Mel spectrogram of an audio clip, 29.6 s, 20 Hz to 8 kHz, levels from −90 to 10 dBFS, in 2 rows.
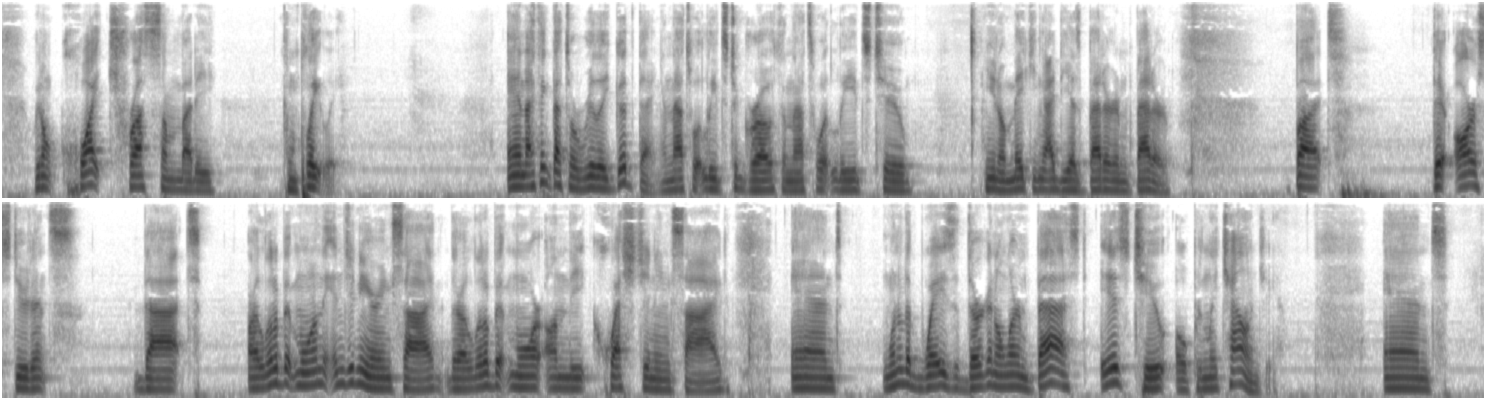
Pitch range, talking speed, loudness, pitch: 100-130 Hz, 145 wpm, -16 LUFS, 115 Hz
